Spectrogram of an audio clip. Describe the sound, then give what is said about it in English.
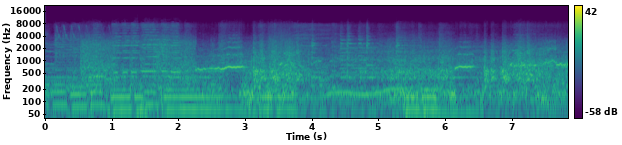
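A car drives hard and loud through the whole stretch, engine roaring with screeching tires and a few crashing impacts mixed into a dense, chaotic rumble. “Man, this car's a real dud.”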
